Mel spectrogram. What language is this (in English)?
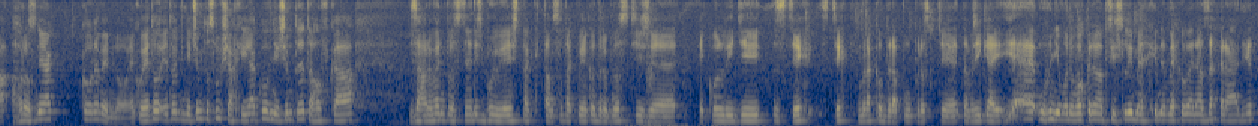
Czech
